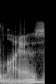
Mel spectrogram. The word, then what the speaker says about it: Lyons: I think it's Lyons is how you say it.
